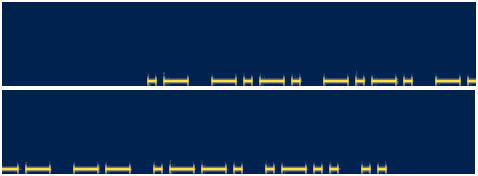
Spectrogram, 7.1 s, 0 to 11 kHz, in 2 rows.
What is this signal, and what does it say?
Morse code, heard as a keyed tone, about 20 wpm, 700 Hz. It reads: ACCOMPLI
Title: Build A Word - 4 Letters At A Time - 10-Letter Words - 20wpm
